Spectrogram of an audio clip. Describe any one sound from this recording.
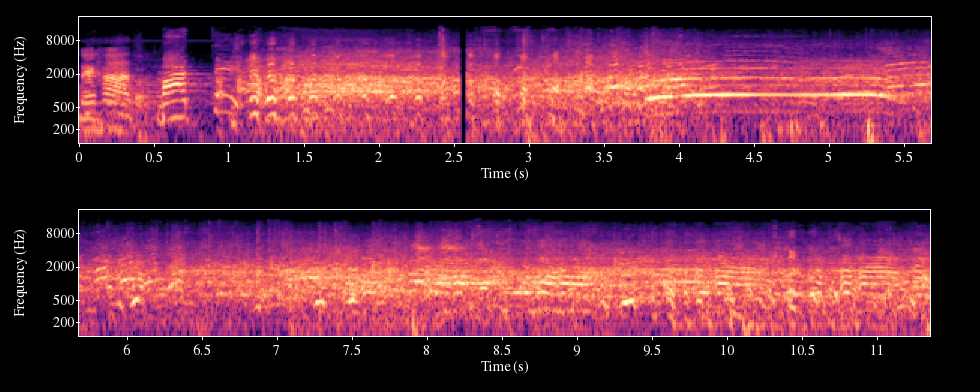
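Several people laugh loudly together.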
